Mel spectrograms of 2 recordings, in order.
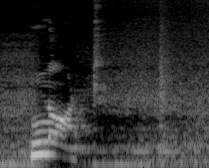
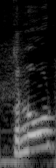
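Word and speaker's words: knot: नॉट, अब ये के साइलेंट नॉट बोला जाए, कनॉट नहीं बोलेंगे।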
